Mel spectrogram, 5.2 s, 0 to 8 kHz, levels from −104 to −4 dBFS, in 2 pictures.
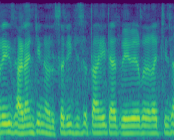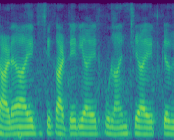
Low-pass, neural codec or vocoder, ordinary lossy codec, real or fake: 7.2 kHz; codec, 44.1 kHz, 7.8 kbps, Pupu-Codec; none; fake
